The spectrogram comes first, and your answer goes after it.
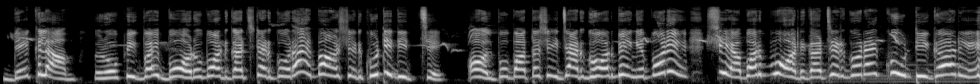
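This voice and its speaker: A woman's voice: very high voice, animated, moderate pace, a bit bright. A woman voicing a quarrelsome, mocking village wife in a moral-story cartoon, with a scolding, sarcastic manner. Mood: taunting.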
